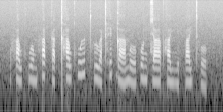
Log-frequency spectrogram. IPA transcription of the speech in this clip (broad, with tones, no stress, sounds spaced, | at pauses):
f a˩˦ w kʰ w o˩˦ m f a˦˥ p̚ k a˨˩ t̚ kʰ a˧ w kʰ w ɯː˦˥ t̚ pʰ l u˨˩ a̯ kʰ e˦˥ k̚ d aː˩˦ m oː˩˦ p o˧ n t͡ɕ aː˧ pʰ a˧ j ŋ e˨˩ k̚ p a˦˥ j tʰ o˨˩ k̚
